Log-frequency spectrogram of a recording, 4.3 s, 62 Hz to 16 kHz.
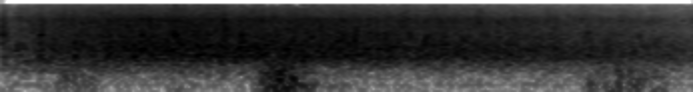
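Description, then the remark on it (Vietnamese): The audience of the 44th retreat course applauds steadily, a dense crackling wash of many clapping hands that holds at an even loudness throughout with no voices over it. “Quý vị thưởng tràng pháo tay đi.”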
